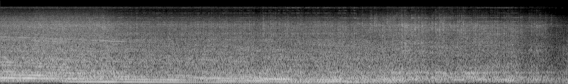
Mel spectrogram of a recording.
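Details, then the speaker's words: Honda Vario LED scooter on MST autoscan, idle about 1300 rpm, temperature 75: light buzzy note sags and wavers on throttle instead of climbing cleanly, felt around 4000 rpm during ECU mode change; hesitation from ECU fuel cut. "jadi kenalan itu dari mode1 kedua dan kesatuan di perpindahan modal satu kedua itu terasa seperti ada yang mpost Hai itu sekira d4000 RPM ya"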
